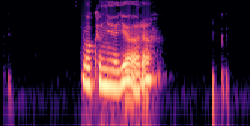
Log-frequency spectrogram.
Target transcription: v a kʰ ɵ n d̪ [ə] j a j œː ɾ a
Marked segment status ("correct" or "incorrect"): correct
